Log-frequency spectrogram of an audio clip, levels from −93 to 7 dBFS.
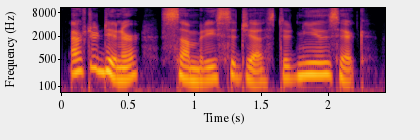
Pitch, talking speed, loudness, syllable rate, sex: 185 Hz, 125 wpm, -18 LUFS, 6.1 syllables/s, female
